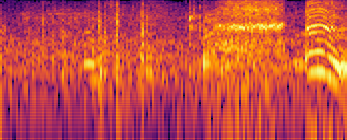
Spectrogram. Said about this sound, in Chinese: 这是刚刚波波跑到林老师的班上，一些小朋友正热心地为花儿预备个舒服的家，波波也跟着一起捡石头，咚咚放进林老师的大桶子里。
